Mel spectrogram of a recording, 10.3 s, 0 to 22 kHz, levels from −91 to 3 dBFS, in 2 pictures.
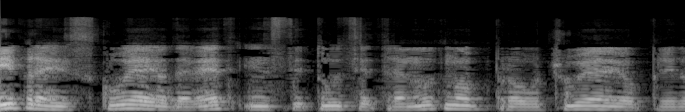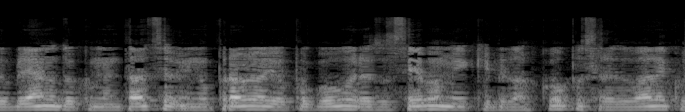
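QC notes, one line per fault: throughout: likely HE-AAC compression. S sounds are gritty and lispy because the treble is copied up from lower bands rather than simply cut off, and it ends near 11.5 kHz.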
